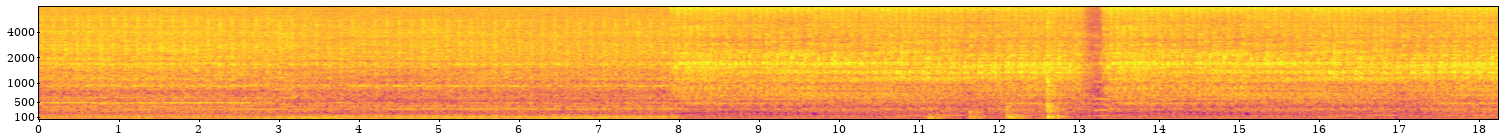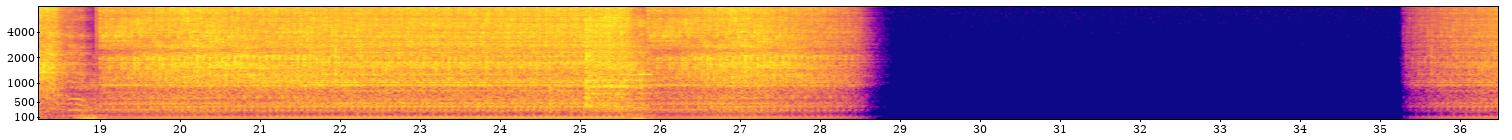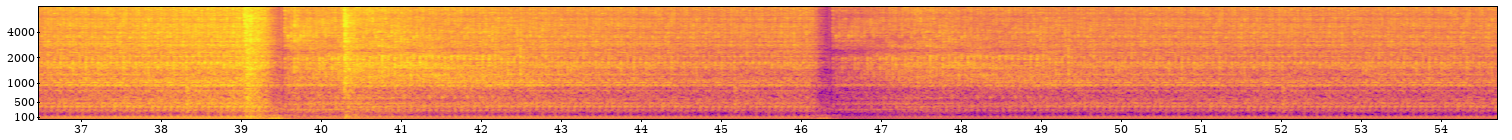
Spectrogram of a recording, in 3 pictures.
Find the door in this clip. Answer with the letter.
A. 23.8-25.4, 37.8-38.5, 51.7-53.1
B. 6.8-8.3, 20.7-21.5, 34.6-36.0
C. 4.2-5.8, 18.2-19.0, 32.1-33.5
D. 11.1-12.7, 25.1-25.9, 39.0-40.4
D.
